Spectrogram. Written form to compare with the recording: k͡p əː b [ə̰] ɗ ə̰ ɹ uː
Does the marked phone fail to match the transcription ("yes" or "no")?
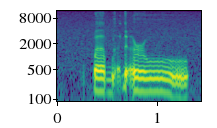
no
